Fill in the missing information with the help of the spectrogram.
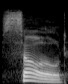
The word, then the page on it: sold: American English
